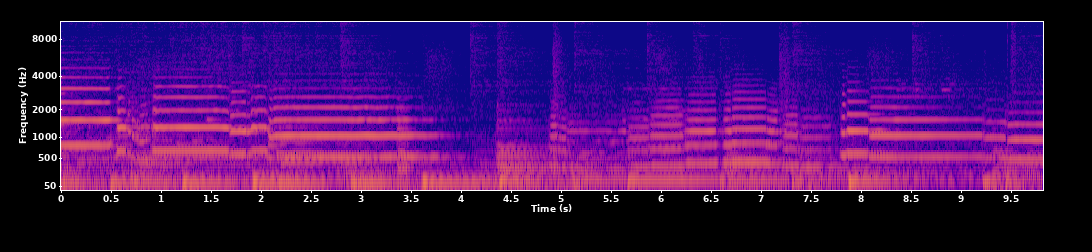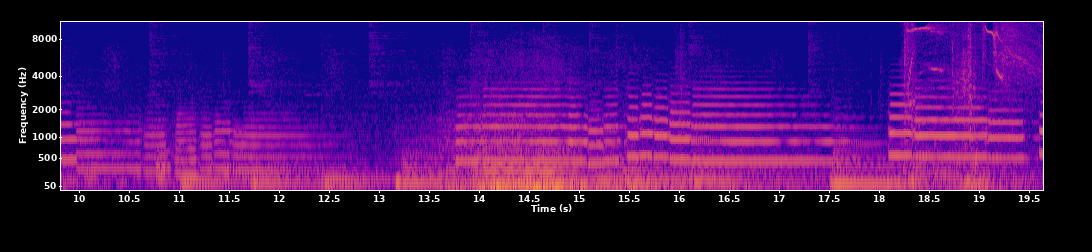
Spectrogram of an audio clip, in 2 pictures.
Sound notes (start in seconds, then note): 13.1 spaceship whooshes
